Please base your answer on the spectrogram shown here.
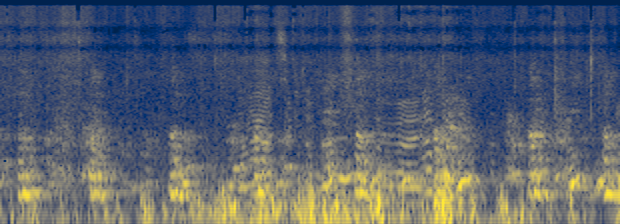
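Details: A two-month-old puppy, very small, whimpering in a rapid series of short high whines, roughly two per second, with people talking over it.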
